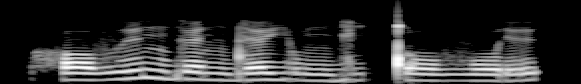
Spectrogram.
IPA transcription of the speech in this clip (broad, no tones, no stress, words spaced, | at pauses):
hɔvɪŋɡɛ ndɛjʊŋɡiǃo voɾɪ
